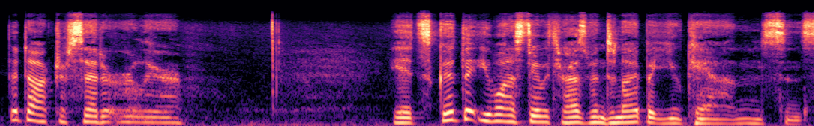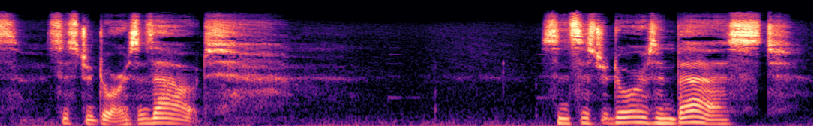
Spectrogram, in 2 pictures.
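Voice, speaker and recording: A woman playing an anguished wife and mother in a radio drama, brooding in halting, broken phrases. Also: low voice, mellow. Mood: bitter brooding. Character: anguished wife of an unconscious musician, mother of a young boy. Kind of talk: radio drama acting, intimate monologue.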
